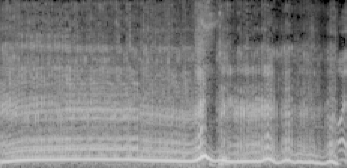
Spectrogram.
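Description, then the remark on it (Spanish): A voice mimics a motorcycle engine with a sustained buzzing drone, then rev-like wobbles and sputtering pitch swings near the end, loud, no other sounds. “moto. es moto. O pues dije, una motocicleta.”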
